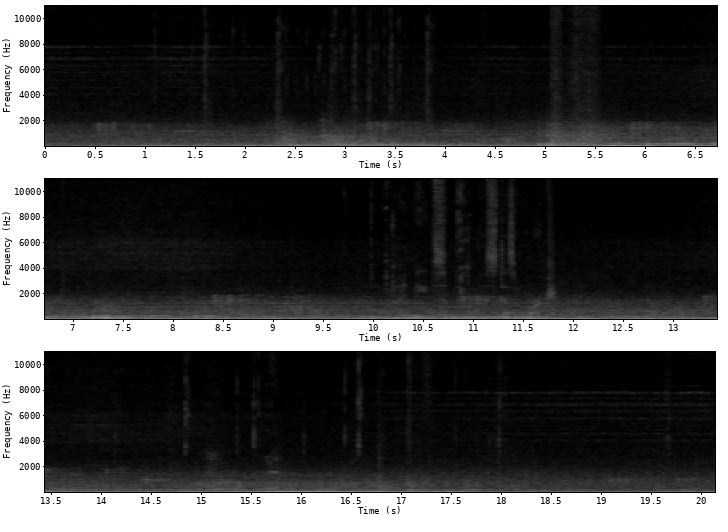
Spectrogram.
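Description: A young woman talks softly close to a microphone.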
